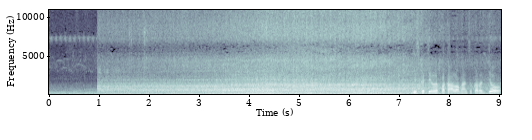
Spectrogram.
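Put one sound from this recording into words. A bus engine roars as the bus drives past close by.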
